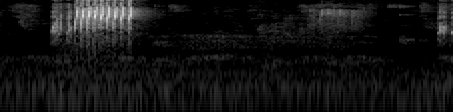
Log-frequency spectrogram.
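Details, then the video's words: Flamboyan in breeding condition calling to a rival: one loud, fast, evenly pulsed high trill of about eight notes lasting half a second, followed by a faint short buzz and a final chip. "SUARA PANCINGAN BURUNG FLAMBOYAN BIRAHI GACOR MANGGIL LAWAN"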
